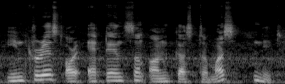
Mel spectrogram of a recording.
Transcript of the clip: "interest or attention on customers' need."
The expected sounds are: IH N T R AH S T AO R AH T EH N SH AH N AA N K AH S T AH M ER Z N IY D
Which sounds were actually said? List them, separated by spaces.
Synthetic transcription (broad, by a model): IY N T R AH S T AO R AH T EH N S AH N AA N K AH S T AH M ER S N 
